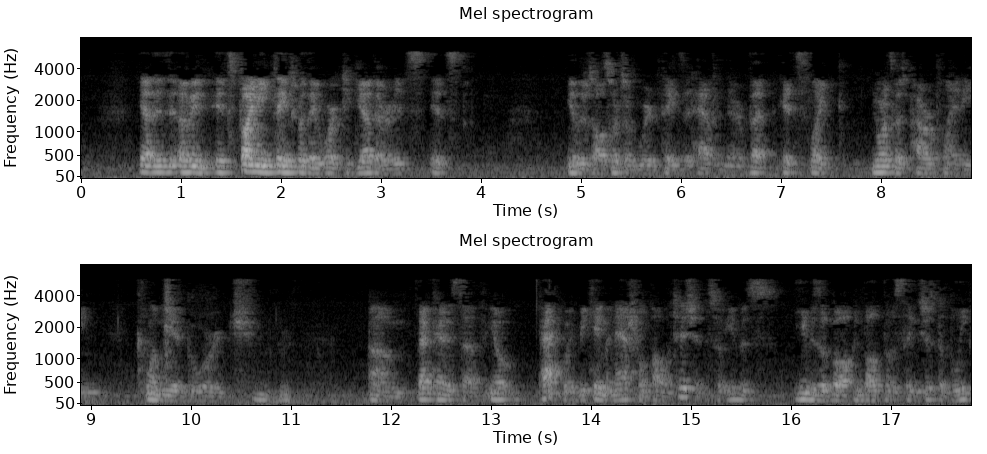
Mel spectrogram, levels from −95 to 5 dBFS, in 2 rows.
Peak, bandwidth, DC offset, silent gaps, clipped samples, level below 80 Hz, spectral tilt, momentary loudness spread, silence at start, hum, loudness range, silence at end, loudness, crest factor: -14 dBFS; 6 kHz; under 0.1%; none; under 0.1%; -64 dBFS; -5.5 dB/octave; 19 LU; 0 s; none; 10 LU; 0 s; -41 LUFS; 26 dB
